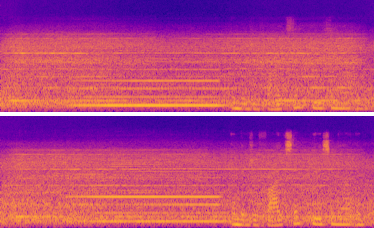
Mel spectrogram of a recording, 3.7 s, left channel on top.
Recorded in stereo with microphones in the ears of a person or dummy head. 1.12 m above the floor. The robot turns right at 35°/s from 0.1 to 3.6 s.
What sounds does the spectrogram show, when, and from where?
0.6 s a violin: 50° right, 1.8 m; by 2.2 s 5° left, 1.8 m
2.3 s a woman speaking: 155° right, 0.7 m; by 3.7 s 110° right, 0.7 m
